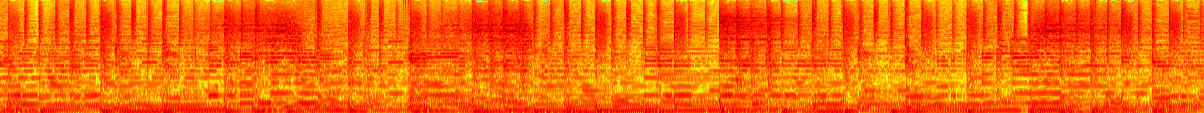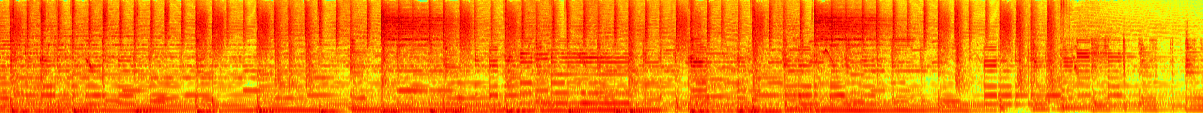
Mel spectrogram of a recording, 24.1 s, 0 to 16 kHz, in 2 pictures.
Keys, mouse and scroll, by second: 1.1 z, 1.9 click, 2.4-5.3 drag, 3.2 z, 6.0 g, 8.9-9.2 scroll down 1, 9.2-11.0 scroll up 1, 11.0 Tab, 12.3 shift+a, 18.1 KP_Enter, 18.2 Tab, 20.2 click, 20.4 g, 21.9-23.8 drag, 22.5 g.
